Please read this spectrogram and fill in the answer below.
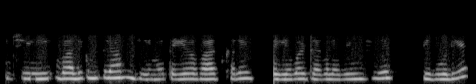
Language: Urdu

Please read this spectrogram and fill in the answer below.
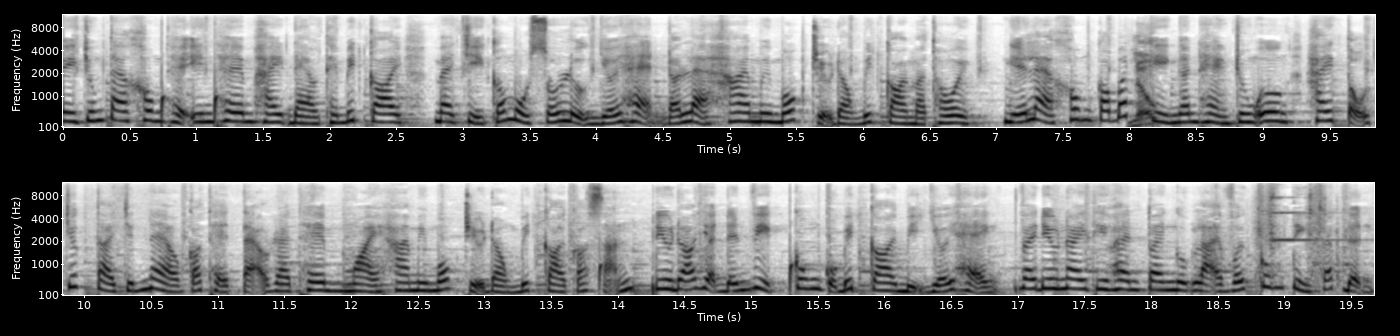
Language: Vietnamese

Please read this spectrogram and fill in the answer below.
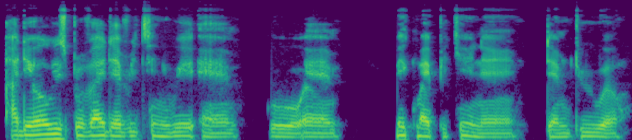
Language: Nigerian Pidgin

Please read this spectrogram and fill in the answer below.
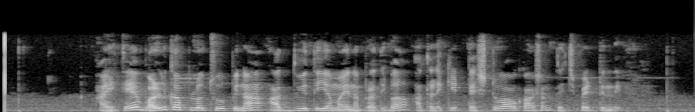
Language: Telugu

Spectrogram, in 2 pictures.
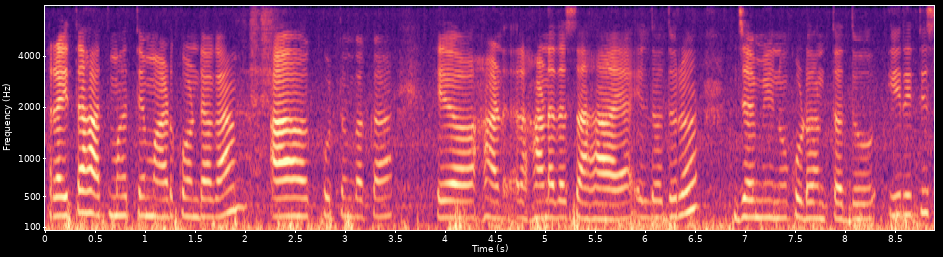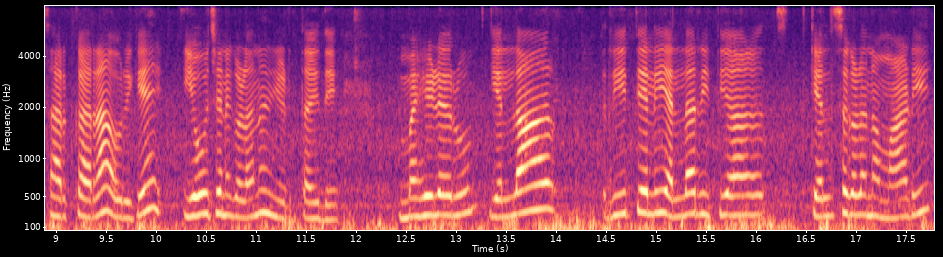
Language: Kannada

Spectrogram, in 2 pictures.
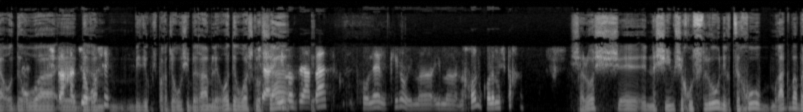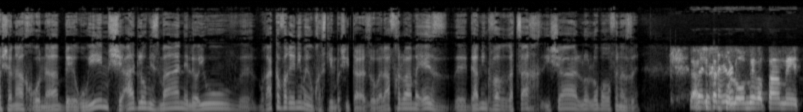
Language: Hebrew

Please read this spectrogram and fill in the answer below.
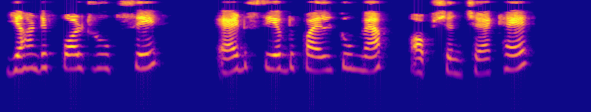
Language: Hindi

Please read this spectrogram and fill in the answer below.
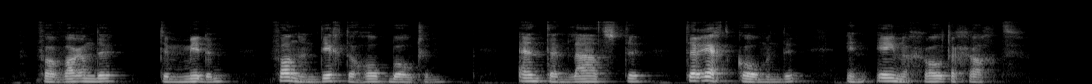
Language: Dutch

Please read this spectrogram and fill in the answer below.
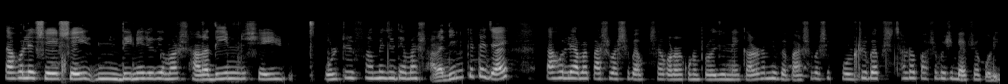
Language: Bangla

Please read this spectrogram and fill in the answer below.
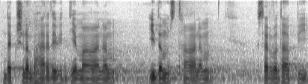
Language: Sanskrit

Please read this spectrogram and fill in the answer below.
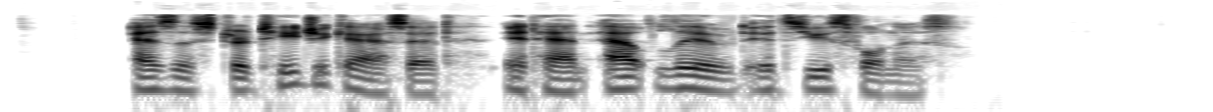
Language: English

